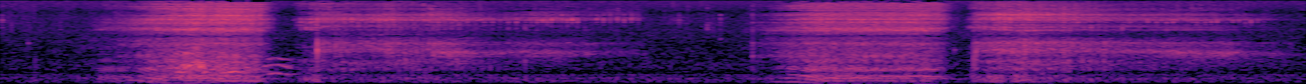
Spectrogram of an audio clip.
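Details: Woman snoring: two rough, rattling inward snores about three seconds apart, each ending abruptly, over quiet room hiss.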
